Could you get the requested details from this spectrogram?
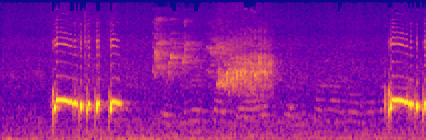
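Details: Local wild-type zebra dove calling out a rival in ngayer fashion, giving two cooing phrases about three seconds apart, each a held note ending in rapid stuttering coos, with a soft hiss between them.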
